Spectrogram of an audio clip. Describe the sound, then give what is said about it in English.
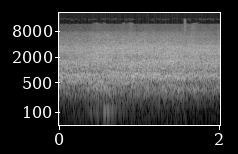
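A festive, tightly packed crowd at the Chupinazo in Pamplona, Spain, gathered just before the running of the bulls, makes a steady, dense roar of many voices that stays loud without a break. “It's the Chupinazo, a festive and tight crush of people in the Spanish city of Pamplona.”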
